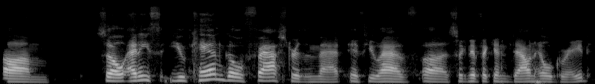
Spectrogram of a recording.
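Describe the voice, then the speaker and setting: Man explaining in a monotone. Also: mid-range voice, unhurried, no room sound. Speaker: guest co-player. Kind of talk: casual gameplay explanation.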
